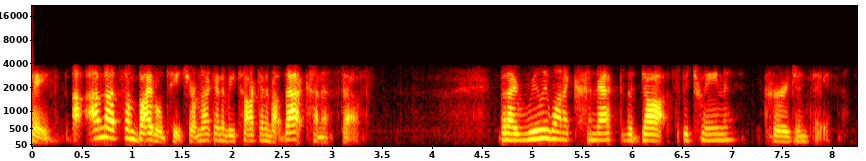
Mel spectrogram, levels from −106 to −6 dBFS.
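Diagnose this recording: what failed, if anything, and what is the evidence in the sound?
What failed is the codec stage: the whole speech track has been through a G.729 codec. Nothing survives above about 3.5 kHz, the band sits inside a 150 Hz to 3.4 kHz phone line, and the voice sounds rough and synthetic, which fits an 8 kbit/s G.729A encoder rebuilding speech from a vocal-tract filter and sparse pulses.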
